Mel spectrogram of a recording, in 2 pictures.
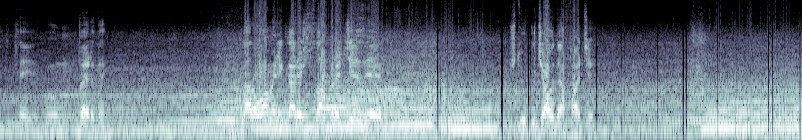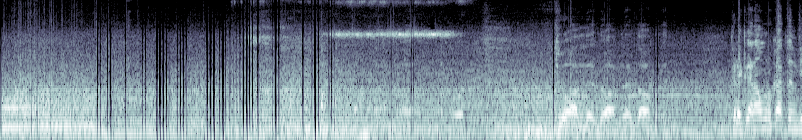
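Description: A car engine roars and revs up and down from inside the cabin.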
